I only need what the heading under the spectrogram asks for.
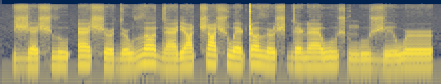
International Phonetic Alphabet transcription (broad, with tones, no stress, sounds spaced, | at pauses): ʒ ɛ˩ ʃ ð u˩ ʔ æ˧ ʃ ə˞˩ d ə˞˩ w ð ʌ˥ d æ˩ ɾʲ ɑ˧ t͡ʃ ɑ˥ ʃ w ɛ˧ ʈ ʌ˥ ð ə˞˧ ʃ ɡ ɛ˧ ɳ æ˧ w u˧ ʃ ŋ u˩ ʒ ɪ˩ w ə˞˧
